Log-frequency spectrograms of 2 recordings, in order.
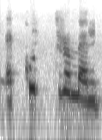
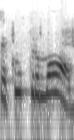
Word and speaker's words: accoutrement: Now it's a French word, but it's used in English, and somebody used it in English, and of course I kept saying ment, accoutrement, but it's not. It's accoutrement because it is a French word.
